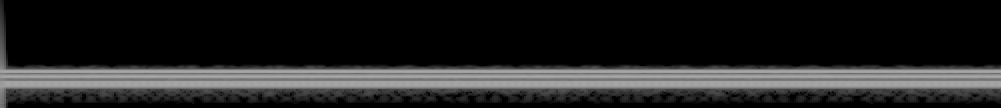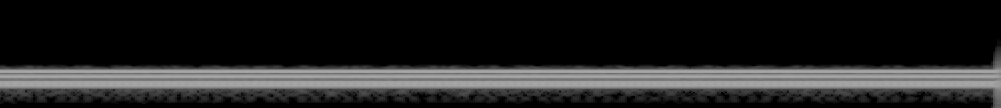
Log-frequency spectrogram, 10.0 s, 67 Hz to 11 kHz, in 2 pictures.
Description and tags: base+0o--4-chord--11--CDGB--100-100-100-100
test signal chord pythagorean ratio
chord, pythagorean, ratio, test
